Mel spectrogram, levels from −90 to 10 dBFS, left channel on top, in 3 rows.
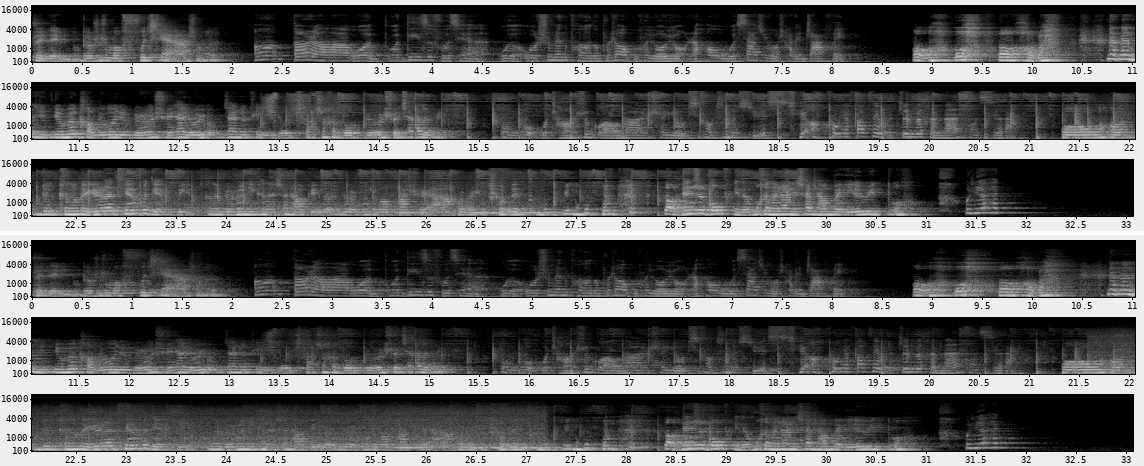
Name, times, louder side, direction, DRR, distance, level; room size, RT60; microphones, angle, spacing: voice 1, 0.0-1.9 8.8-15.3 21.3-31.0, left 3 dB, 55° left, 1.0 m, -22 dB
voice 2, 2.2-8.2 15.7-21.0 26.6-26.9 27.8-27.9 31.1-31.7, left 3 dB, 30° left, 1.4 m, -37 dB
sound 1, 13.3-29.7, left 3 dB, 85° left, 0.9 m, -37 dB
sound 2, 21.6-27.2, right 1 dB, 60° right, 2.2 m, -32 dB
27.0 x 12.5 x 8.8 m
head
